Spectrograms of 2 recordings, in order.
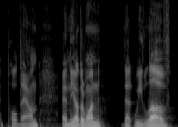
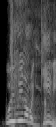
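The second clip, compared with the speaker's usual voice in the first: high, loud, outraged question; indignant disbelief; 11 dB louder, much faster than usual. Retold or imitated. Retelling her reply to a teasing coworker, shocked and high. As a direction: act stunned and offended at the label.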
